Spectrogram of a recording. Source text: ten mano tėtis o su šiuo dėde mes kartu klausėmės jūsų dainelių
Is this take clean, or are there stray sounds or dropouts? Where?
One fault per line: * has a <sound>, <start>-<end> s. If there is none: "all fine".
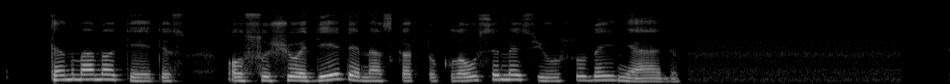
all fine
